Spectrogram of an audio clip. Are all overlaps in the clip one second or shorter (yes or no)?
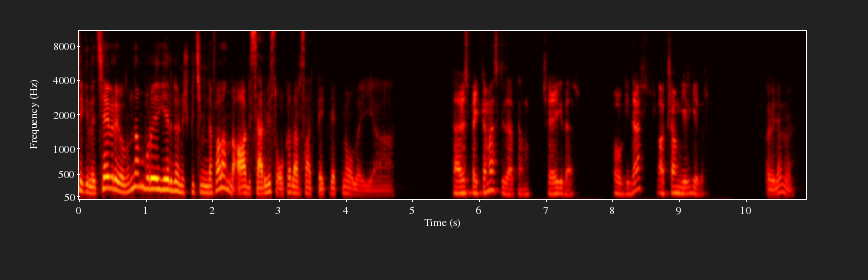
yes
